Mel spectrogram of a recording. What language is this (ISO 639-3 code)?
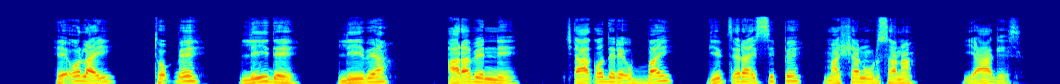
gof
